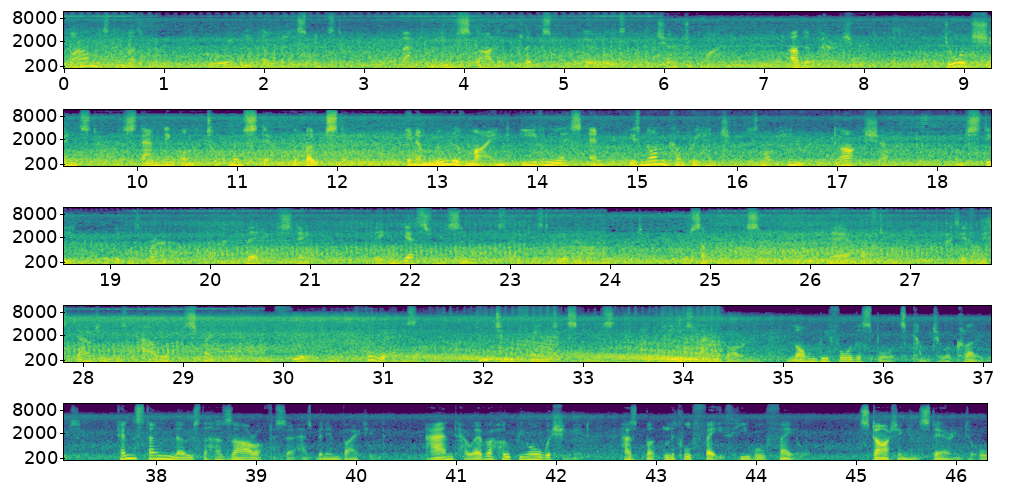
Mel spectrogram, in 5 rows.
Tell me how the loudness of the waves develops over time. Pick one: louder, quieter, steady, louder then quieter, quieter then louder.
quieter.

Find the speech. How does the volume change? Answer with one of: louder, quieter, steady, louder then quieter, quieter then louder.
louder then quieter.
